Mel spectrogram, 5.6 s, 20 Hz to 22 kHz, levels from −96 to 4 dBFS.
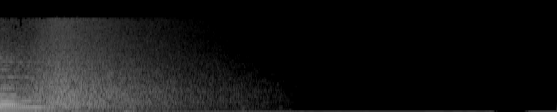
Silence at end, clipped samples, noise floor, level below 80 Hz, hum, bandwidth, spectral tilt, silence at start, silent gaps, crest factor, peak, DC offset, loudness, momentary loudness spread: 3.65 s; under 0.1%; -80 dBFS; -68 dBFS; none; 11.5 kHz; -5 dB/octave; 0 s; none; 22 dB; -26 dBFS; under 0.1%; -45 LUFS; 21 LU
